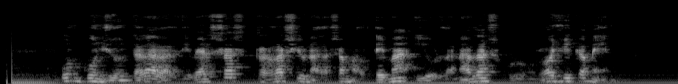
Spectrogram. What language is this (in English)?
Catalan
